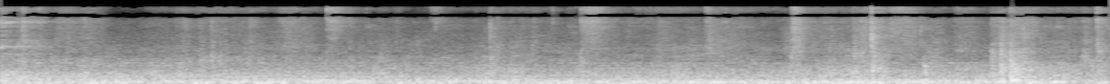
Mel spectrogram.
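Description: Passenger train coach in motion, heard from inside: a steady loud rumble of the wheels on the track, with frequent knocks and rattles from the coach throughout.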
